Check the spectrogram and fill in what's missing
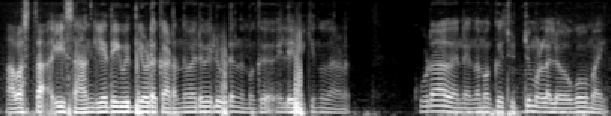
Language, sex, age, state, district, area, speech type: Malayalam, male, 18-30, Kerala, Thiruvananthapuram, rural, spontaneous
